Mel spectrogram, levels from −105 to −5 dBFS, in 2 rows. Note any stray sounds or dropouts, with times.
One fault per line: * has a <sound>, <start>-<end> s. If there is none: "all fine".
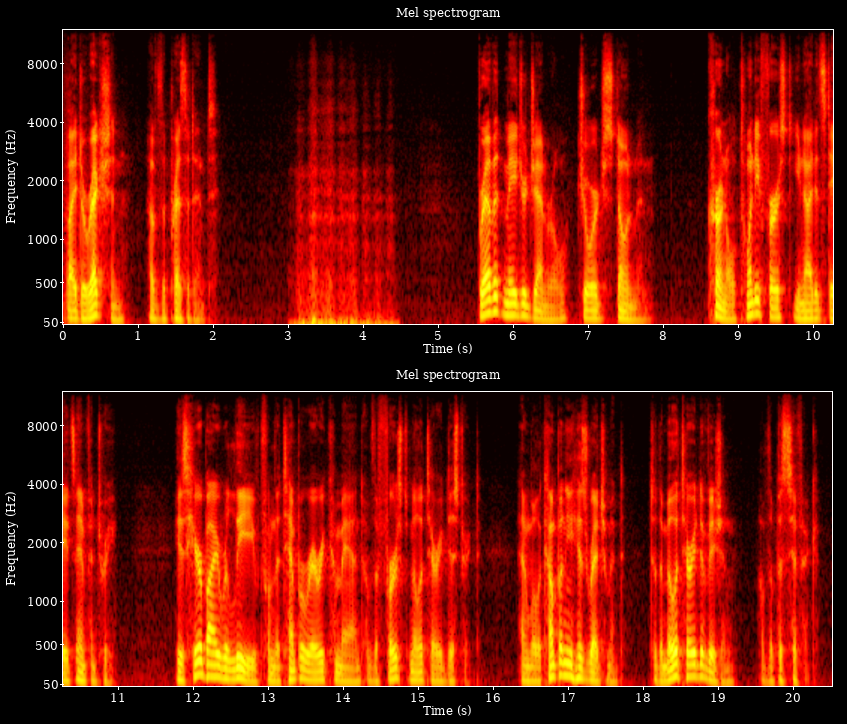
* has a breath, 3.0-4.5 s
